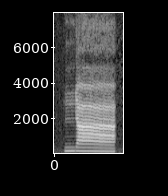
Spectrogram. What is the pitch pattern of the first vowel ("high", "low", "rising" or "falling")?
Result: low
